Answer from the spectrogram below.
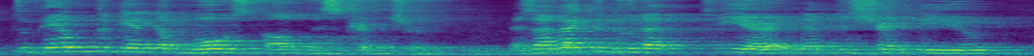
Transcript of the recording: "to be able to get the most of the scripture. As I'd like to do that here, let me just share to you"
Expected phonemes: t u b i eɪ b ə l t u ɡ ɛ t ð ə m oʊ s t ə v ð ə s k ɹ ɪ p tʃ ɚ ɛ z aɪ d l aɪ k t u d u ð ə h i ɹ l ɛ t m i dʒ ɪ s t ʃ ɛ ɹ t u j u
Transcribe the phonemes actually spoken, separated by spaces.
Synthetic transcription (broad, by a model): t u b i eɪ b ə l t u ɡ ɛ t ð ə m oʊ s t ə v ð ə s k ɹ ɪ p tʃ ɚ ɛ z aɪ d l aɪ k t u d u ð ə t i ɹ n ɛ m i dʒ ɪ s ʃ ɛ ɹ t u j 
